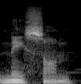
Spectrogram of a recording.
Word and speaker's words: Nissan: Love old Nissan or Nissen. Some people pronounce it Nissan. I still call it Nissen from time to time.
